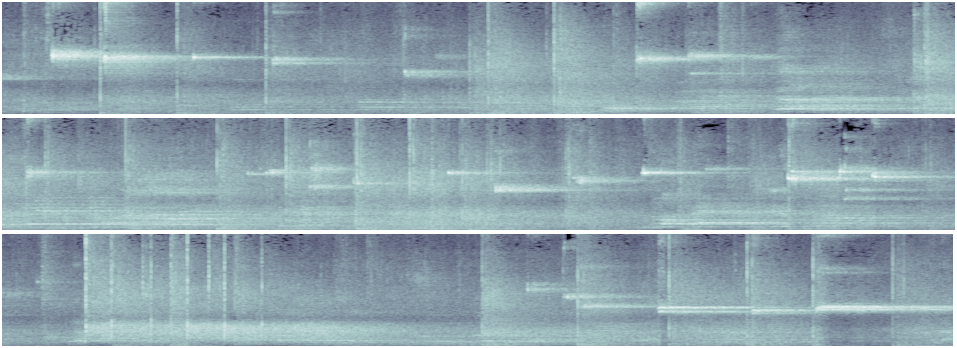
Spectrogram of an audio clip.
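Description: Men shout across a large echoing hall.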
